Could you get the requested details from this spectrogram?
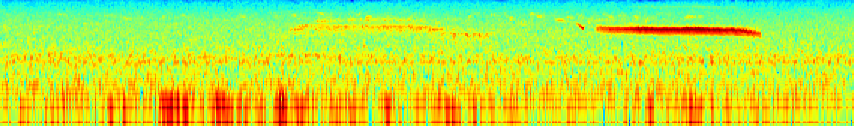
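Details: Spotted flycatcher nest in a half-open box on a garden shed, parents feeding nestlings; two drawn-out high hissing sounds, the second louder and about a second long, over low-frequency noise.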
